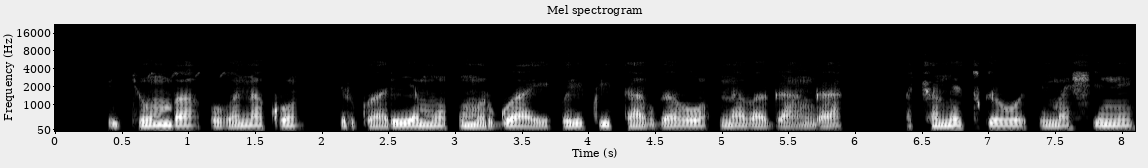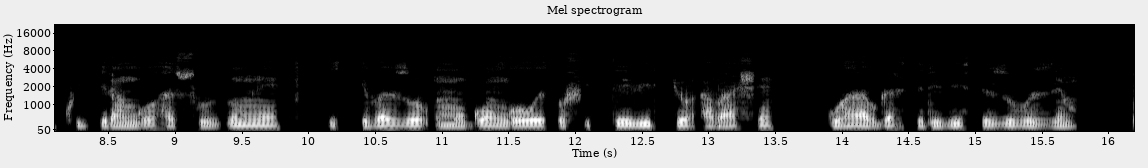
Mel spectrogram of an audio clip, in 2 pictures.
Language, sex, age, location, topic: Kinyarwanda, female, 25-35, Kigali, health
